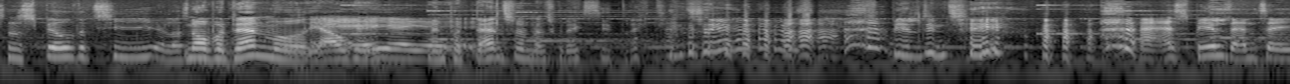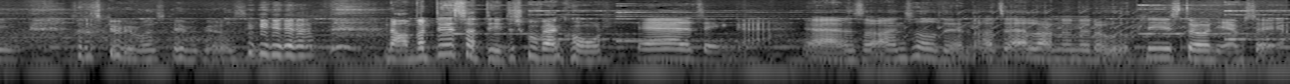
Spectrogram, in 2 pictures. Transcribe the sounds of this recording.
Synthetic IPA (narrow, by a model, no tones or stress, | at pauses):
sɔnsb̥e̝ld̥ət͡sʰiːelɐnɒpʰɒ̽d̥enmɔ̽ːð̞̩ˠjɑo̥eæjmenpʰɒ̽d̥æn̰smenmænsɡ̥ud̥ee̝ɡ̥si̥ːd̥ʁaɡ̥d̥int͡sʰeː | b̥eləd̥int͡sʰe | æsb̥eld̥ænsʰesɒ̽sɡ̥æʋimɒsɡ̥eb̥əɡ̥øːsi | nɒʋɒd̥e̝sɒ̽d̥e̝d̥e̝sɡ̥uʋæːɐnkʰɒːd̥jæd̥et͡sʰeŋɡ̥ɐjæ | jæælsɒænt͡sʰɛðˠd̥enɒt͡sʰeæləɒnəned̥ɐbuð̰ˠlisd̥ɔnjæmsɛ̰ɐ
